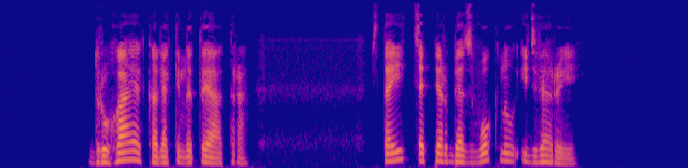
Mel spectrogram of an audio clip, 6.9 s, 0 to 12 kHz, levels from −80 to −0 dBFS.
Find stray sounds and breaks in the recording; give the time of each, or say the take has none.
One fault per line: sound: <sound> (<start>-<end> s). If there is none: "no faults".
no faults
